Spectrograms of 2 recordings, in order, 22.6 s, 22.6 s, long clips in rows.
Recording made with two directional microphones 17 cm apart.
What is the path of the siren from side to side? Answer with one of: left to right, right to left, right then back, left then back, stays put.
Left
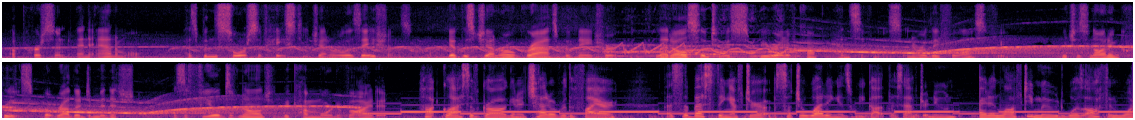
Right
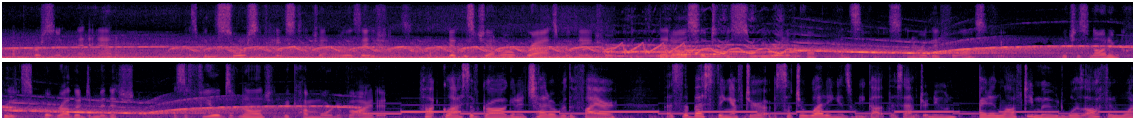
right to left.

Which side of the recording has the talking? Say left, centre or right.
left.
